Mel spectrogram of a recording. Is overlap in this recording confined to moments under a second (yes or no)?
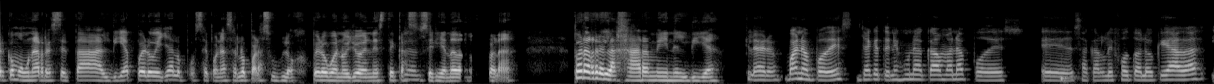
yes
